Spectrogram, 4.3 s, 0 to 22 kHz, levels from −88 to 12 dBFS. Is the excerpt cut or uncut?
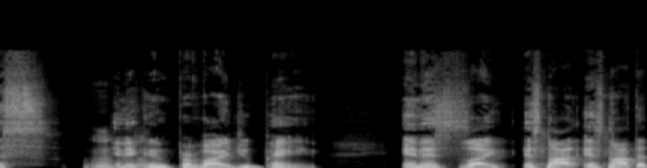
uncut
